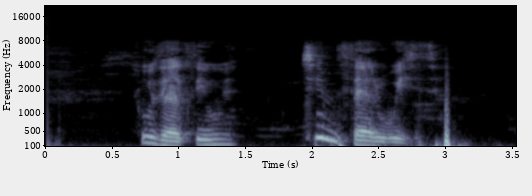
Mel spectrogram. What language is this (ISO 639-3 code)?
kab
